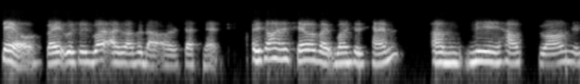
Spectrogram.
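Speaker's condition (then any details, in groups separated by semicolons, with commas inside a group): Tongue cancer surgery and reconstruction; cancer about one year ago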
